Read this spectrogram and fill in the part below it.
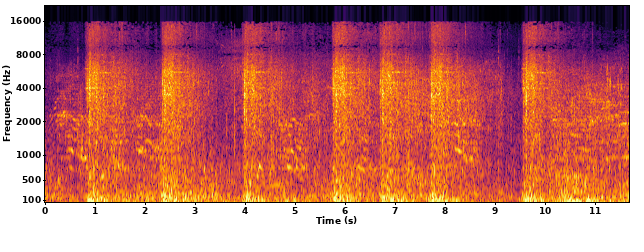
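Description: A handgun fires loud shots one after another, each echoing briefly.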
